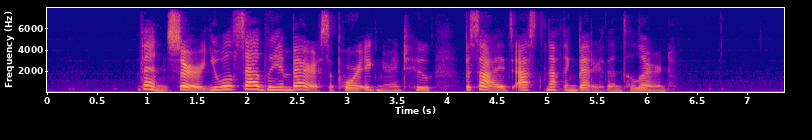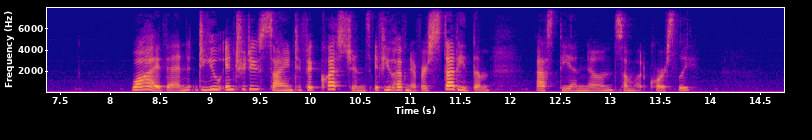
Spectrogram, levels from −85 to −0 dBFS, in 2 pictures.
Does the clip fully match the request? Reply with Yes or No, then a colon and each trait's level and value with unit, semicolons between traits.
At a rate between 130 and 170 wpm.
Yes: average, 140 wpm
